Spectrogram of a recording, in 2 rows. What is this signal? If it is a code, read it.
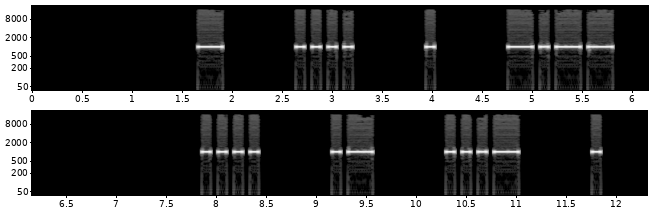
Morse code, heard as a keyed tone, about 15 wpm, spaced as for 8 wpm, 1000 Hz. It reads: THEY HAVE
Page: Quotes for Fri, 15 Aug 2025 in Morse Code at 8 words per minute.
